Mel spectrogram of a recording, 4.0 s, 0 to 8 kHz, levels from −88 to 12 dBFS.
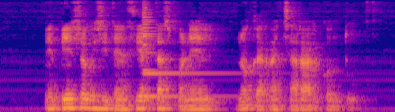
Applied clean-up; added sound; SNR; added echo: none; Bell; 12 dB; reverberation time 0.4 s.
